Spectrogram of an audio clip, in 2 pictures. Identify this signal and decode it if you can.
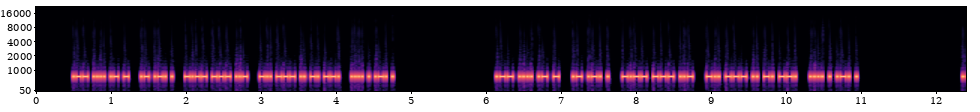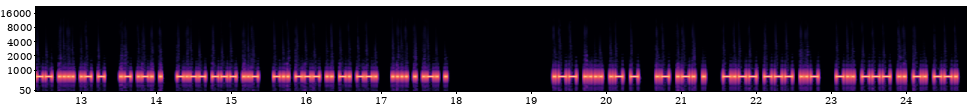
Morse code, heard as a keyed tone, about 46 wpm, 700 Hz. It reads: WHAT ARE YOU DOING HERE WHAT ARE YOU DOING HERE WHAT ARE YOU DOING HERE WHAT ARE YOU DOING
